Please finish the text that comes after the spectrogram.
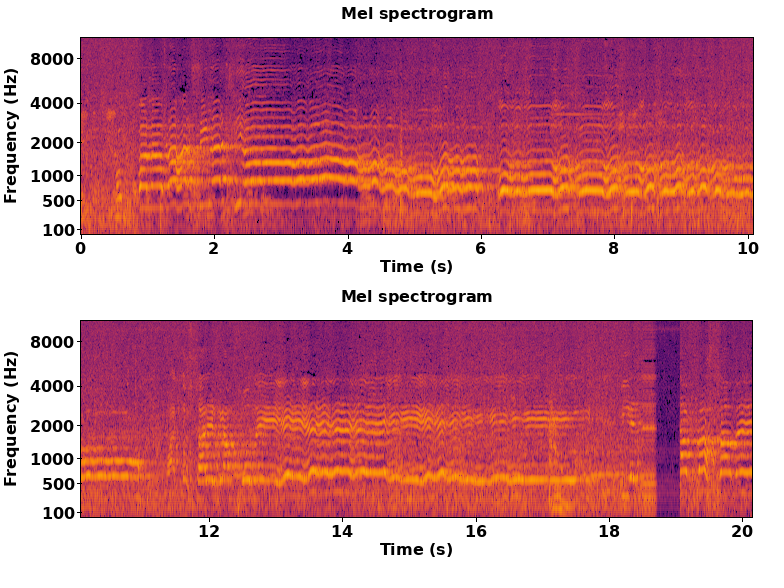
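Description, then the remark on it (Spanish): A solo voice sings a saeta during a Holy Week procession, as the float turns in front of the parish church of San Lorenzo, in long, wavering, ornamented phrases that bend and trill, carried over a constant hiss of crowd noise, with a brief cut near the end. “Sigue sonando la saeta.”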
